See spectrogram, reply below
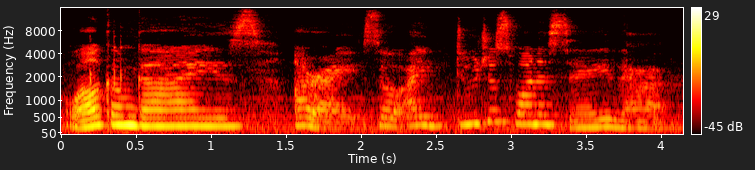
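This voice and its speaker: A woman's voice: fairly high pitch, expressive, takes it slowly, background noise. A woman with a froggy, strained voice giving an earnest, encouraging tarot reading in casual talk, often repeating herself. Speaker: tarot card reader. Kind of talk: casual spiritual pick-a-card reading. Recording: echoey room, far from mic, music behind. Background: music.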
